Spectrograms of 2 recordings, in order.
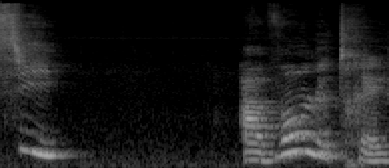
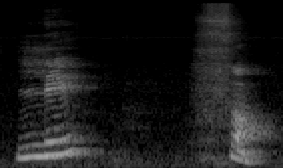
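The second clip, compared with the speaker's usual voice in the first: éléphant drawn out slowly as é-lé-phant; teacher spelling out éléphant slowly; syllable by syllable; much slower than usual. Shown as a demonstration. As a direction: stretch éléphant into slow syllables. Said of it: "couper le mot".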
